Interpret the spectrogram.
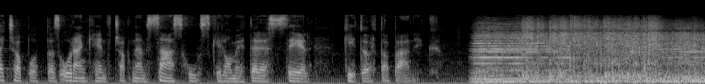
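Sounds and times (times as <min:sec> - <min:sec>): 
speech: 0:00.0 - 0:06.6
rockets of a huge outdoor fireworks display crackling and booming: 0:05.2 - 0:07.0.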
